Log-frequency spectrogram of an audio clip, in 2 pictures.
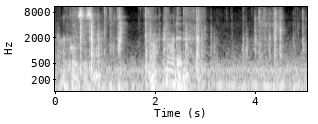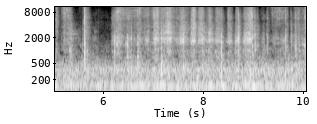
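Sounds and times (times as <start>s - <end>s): plastic and paper clicks and crinkles: 0.1s - 10.0s.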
